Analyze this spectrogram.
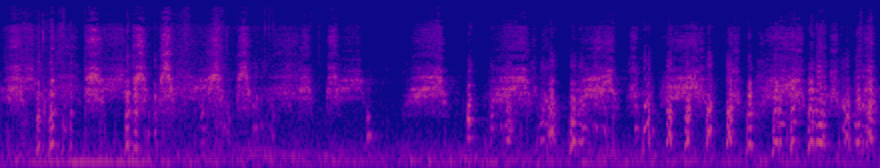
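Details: Call ducks kept at home, part of a flock of thirteen, giving rapid overlapping quacks and clucking calls in irregular bursts, several birds calling at once with a steady low hum behind.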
